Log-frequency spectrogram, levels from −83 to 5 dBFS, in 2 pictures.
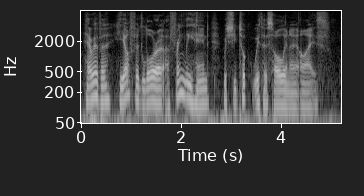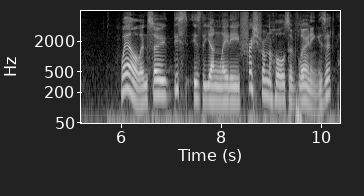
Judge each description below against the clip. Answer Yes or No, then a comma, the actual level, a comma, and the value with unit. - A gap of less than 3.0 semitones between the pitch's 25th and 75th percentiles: No, average, 4.6 semitones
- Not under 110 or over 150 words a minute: No, average, 185 wpm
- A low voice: Yes, low, 130 Hz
